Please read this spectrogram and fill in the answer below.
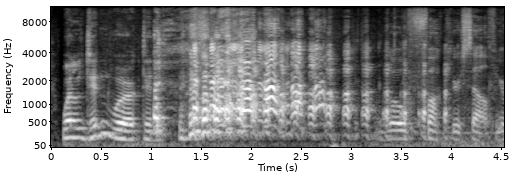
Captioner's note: all laugh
